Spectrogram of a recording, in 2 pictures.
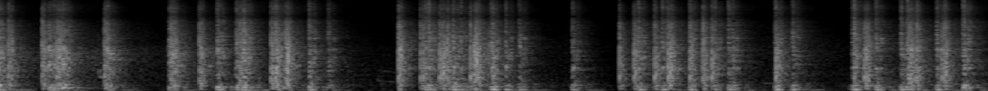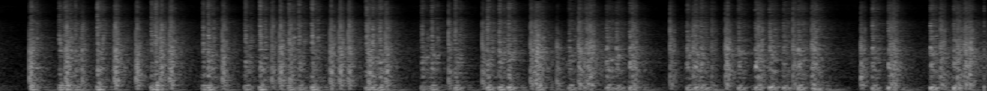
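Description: Fireworks going off in quick succession: a rapid run of sharp bangs and crackling pops, with a few short breaks in the first few seconds before it runs on densely.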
